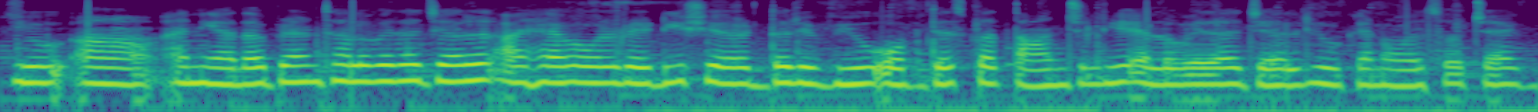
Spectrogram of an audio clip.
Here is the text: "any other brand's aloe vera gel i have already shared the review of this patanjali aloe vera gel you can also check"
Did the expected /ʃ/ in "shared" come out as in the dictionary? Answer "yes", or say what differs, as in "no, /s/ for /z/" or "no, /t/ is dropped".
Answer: yes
